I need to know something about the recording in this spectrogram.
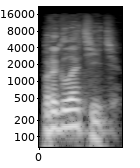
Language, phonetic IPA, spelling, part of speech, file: Russian, [prəɡɫɐˈtʲitʲ], проглотить, verb, Ru-проглотить.ogg
- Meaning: 1. to swallow 2. to swallow, to bolt, to gulp down 3. (accept without protest) to swallow, to pocket 4. to swallow, to mutter 5. (book) to devour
